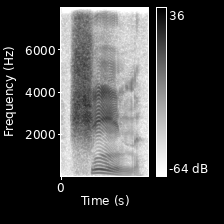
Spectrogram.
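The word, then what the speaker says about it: שין: Next we have Sheen. Sheen is the number 300, and it's pronounced sh, like shamayim.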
